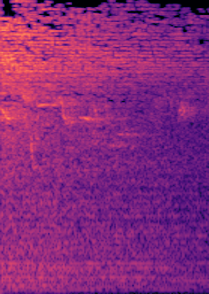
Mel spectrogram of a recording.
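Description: The tail of a logo intro's ambient sound bed fading steadily out: an even rushing noise with a few faint, short bird chirps.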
